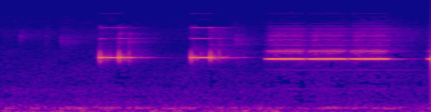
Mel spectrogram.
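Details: Repeated high-pitched electronic beeps, two short then a longer run, as expected from a transport ventilator alarming at power-up during EMS training, set up for an adult patient; the alarm is then silenced.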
